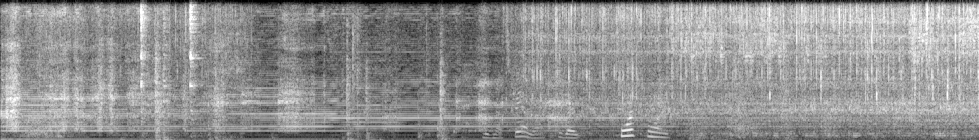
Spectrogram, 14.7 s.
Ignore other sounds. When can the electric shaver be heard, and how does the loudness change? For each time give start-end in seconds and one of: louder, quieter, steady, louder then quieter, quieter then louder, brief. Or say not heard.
0.0-14.6 quieter.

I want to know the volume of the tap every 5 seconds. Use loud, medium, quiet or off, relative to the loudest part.
quiet, medium, loud.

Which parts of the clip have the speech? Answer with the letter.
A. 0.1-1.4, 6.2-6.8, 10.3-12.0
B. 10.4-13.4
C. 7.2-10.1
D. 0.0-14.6
C.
